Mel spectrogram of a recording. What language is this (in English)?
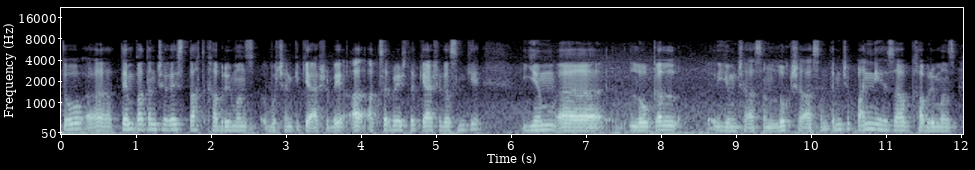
Kashmiri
